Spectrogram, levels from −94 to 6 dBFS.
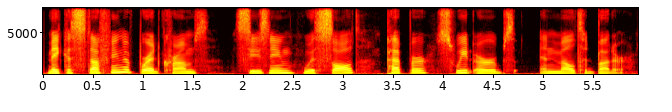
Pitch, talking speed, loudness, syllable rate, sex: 195 Hz, 150 wpm, -19 LUFS, 4.1 syllables/s, female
